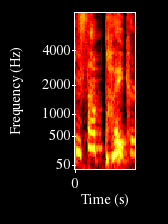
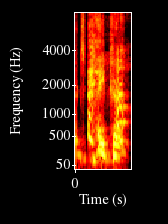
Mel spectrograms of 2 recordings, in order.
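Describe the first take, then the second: First: Put-on "piker" said with a thick Brooklyn accent, raised pitch; imitating Brooklyn accent. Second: "piker" said again as the Brooklyn brokers say it, high pitched; Brooklyn-accented correction. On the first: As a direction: mimic the Brooklyn brokers saying "piker". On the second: Retold or imitated. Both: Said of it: "They're like".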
